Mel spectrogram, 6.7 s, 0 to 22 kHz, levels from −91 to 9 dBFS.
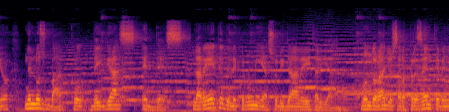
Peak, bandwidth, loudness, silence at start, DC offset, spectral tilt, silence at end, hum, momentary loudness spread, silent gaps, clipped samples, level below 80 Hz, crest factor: -4 dBFS; 12.5 kHz; -21 LUFS; 0 s; under 0.1%; -5.5 dB/octave; 0 s; none; 7 LU; none; under 0.1%; -42 dBFS; 16 dB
